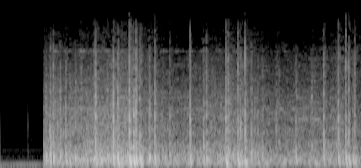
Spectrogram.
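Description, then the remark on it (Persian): New Year's Eve fireworks in France go off in a dense, continuous barrage after a brief quiet start, with many sharp cracks and pops overlapping a rumbling low boom, with no voices. “فرانسه امسال نیز شب سن سیلوستر را با آتش بازی شروع کرد.”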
